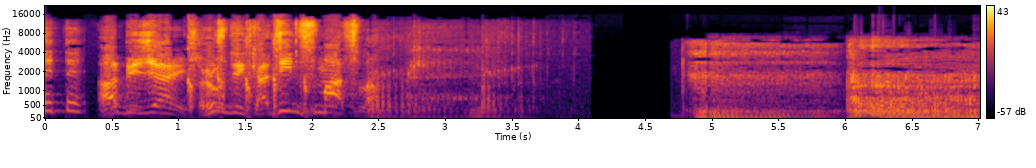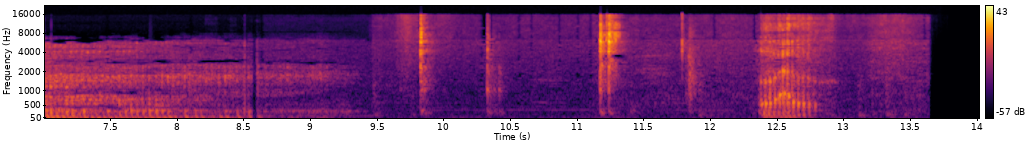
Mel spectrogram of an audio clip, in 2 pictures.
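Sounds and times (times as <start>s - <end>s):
animal growl: 2.4s - 3.8s, 4.8s - 9.4s, 12.4s - 13.0s.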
